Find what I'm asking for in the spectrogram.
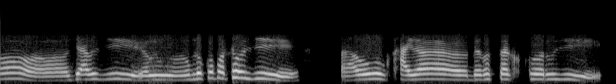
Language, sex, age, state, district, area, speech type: Odia, female, 30-45, Odisha, Sambalpur, rural, conversation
